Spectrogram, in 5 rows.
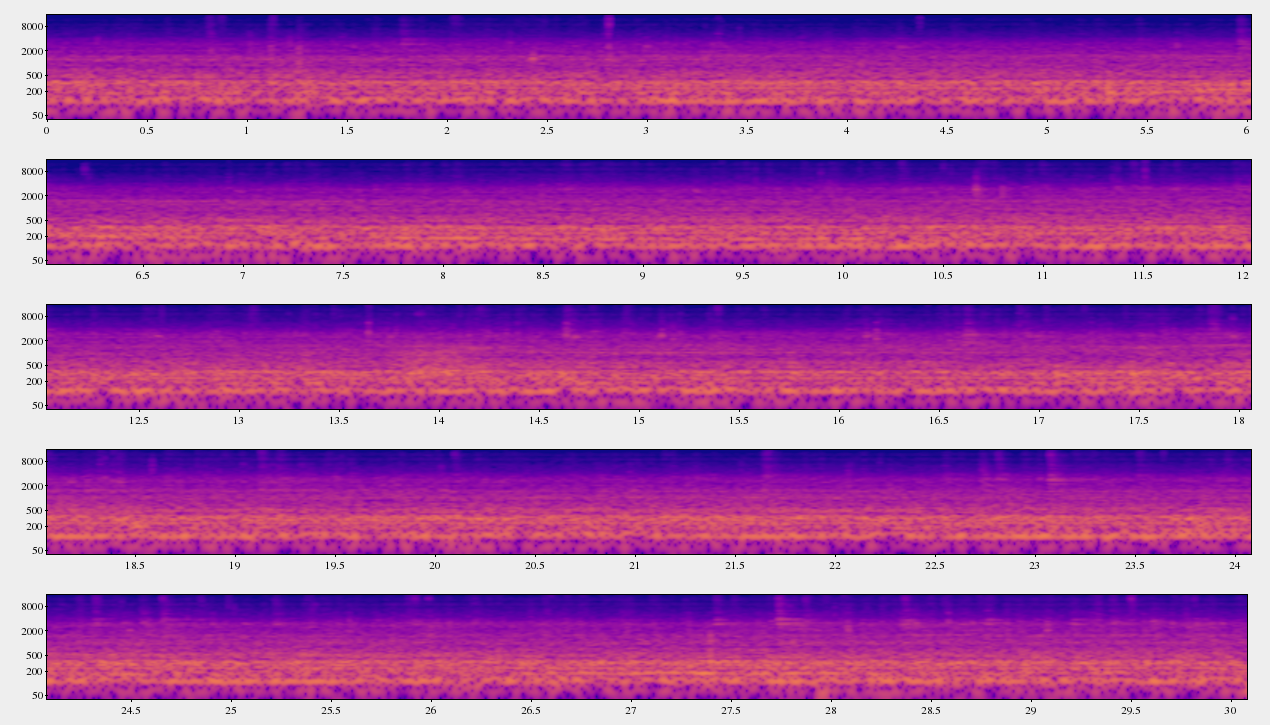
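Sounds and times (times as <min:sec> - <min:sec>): sharp ticks of raindrops: 0:00.0 - 0:30.0
heavy rain pouring: 0:13.2 - 0:17.6.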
